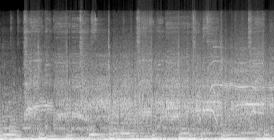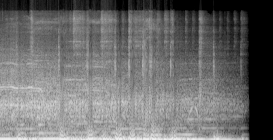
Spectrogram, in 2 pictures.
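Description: Live pop music played very loud through arena speakers, heavy in the bass, with a singer's voice over it and the crowd joining in, recorded on a phone. The sound fades out near the end.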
